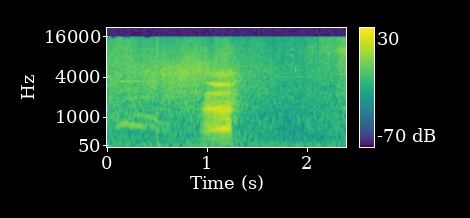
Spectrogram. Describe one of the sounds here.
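A man shouts loudly close to a microphone.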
